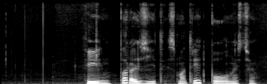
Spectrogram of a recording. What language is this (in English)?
Russian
